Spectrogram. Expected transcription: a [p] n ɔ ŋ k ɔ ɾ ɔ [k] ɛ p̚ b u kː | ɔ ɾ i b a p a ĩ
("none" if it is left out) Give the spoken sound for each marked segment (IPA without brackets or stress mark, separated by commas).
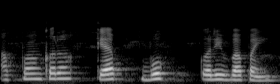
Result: p, k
